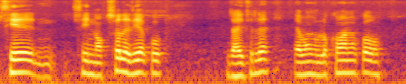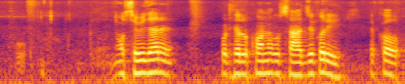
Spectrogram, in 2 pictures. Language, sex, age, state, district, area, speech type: Odia, male, 18-30, Odisha, Cuttack, urban, spontaneous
